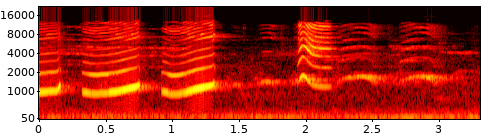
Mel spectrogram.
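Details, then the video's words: Black-throated laughingthrush in song-and-dance display, giving two smooth upward-sliding whistles in quick succession, then a lower level note, a sharp bright upswept call and softer arched whistles trailing off. "KHƯỚU BẠC MÁ HÓT MÚA HAY"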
